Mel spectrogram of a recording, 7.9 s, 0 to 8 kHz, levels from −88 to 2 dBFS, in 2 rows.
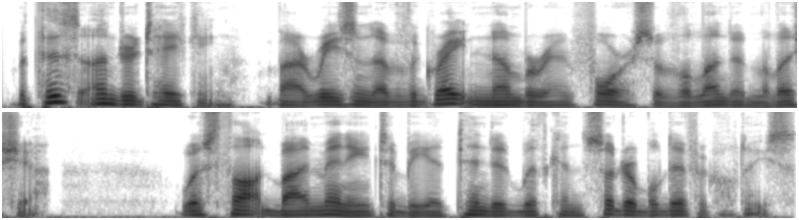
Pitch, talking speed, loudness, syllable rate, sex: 100 Hz, 190 wpm, -19 LUFS, 6.2 syllables/s, male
